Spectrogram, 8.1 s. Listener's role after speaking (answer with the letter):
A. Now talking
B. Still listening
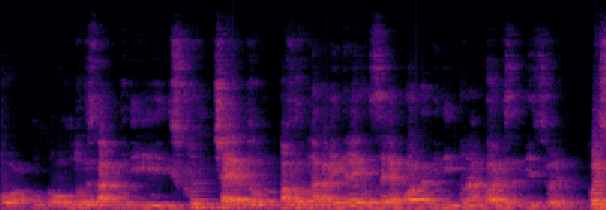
B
